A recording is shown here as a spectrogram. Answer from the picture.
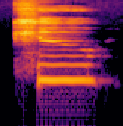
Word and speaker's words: Ku: podcast kitchen table cult coo and the gang ku is spelled k-u last pod on the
